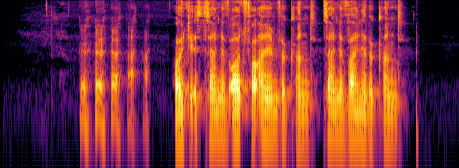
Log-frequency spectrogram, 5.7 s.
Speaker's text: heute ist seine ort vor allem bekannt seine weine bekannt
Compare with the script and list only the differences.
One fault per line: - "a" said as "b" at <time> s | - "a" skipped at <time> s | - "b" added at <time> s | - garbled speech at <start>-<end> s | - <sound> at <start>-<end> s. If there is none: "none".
- laugh at 1.0-1.9 s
